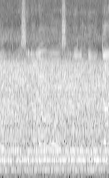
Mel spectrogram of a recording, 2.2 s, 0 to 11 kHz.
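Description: Formula 4 single-seater race car engines running at speed, heard as a steady, even-pitched drone.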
